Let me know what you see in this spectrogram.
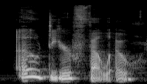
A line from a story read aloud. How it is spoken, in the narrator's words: croaked cheerily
